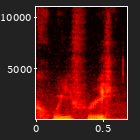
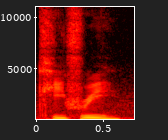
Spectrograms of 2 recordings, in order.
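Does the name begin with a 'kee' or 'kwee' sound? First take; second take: kwee; kee. First: The name begins with a 'kwee' sound. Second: The name begins with a plain 'kee' sound. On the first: The speaker calls it wrong. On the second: The speaker calls it right.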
